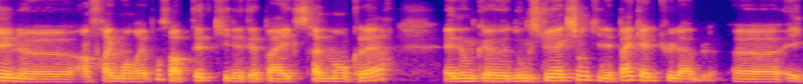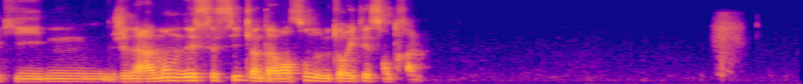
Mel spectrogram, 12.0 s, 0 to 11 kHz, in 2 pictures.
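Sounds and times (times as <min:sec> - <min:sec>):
man's sharp breath: 0:11.4 - 0:11.7.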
